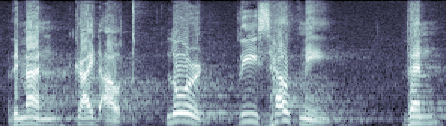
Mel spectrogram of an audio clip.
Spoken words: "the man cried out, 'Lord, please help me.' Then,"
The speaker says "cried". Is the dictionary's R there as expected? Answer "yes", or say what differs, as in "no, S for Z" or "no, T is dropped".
yes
